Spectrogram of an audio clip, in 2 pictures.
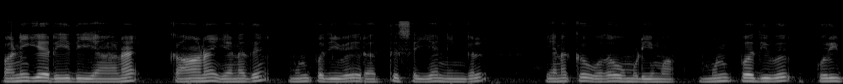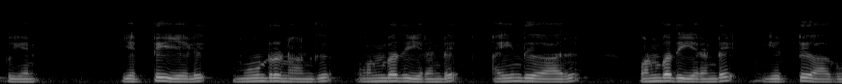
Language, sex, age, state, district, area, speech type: Tamil, male, 18-30, Tamil Nadu, Madurai, rural, read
